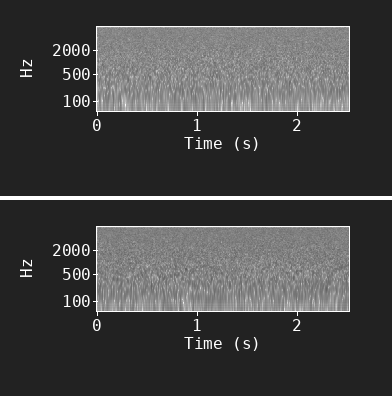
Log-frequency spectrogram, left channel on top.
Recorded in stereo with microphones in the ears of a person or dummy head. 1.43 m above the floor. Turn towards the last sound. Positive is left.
No sound to turn to.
